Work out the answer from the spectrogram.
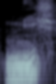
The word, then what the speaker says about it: niche: So this pronunciation, niche, like E-E sound.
